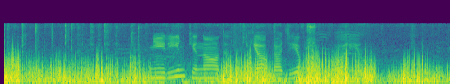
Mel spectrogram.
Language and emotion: Russian, neutral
